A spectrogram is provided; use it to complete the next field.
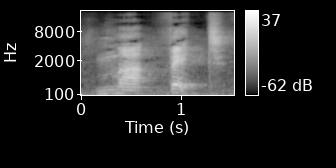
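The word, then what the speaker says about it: מוות: Se dice mavet.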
